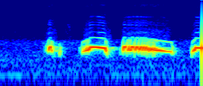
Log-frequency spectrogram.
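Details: Male spotted dove singing the kuu-ang style with a two-kuk ending: a brief soft lead note, an arched low coo, a long buzzy coo sliding downward, then the next arched coo starting. Clear, with no other sounds.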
